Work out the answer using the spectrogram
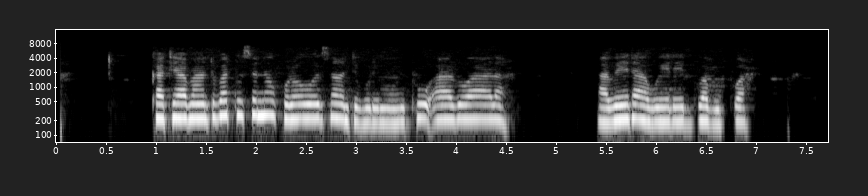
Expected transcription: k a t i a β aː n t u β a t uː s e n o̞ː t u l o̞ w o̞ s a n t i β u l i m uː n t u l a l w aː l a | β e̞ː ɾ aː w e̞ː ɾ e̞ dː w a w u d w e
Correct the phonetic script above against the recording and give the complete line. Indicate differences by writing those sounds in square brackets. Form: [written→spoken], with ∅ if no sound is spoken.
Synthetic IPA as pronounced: k a t i a β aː n t u β a t uː s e n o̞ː [t→k] u l o̞ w o̞ [s→z] a n t i β u l i m uː n t u [l→∅] a l w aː l a | β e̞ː ɾ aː w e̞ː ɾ e̞ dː w a [w→β] u [d→t] w [e→a]

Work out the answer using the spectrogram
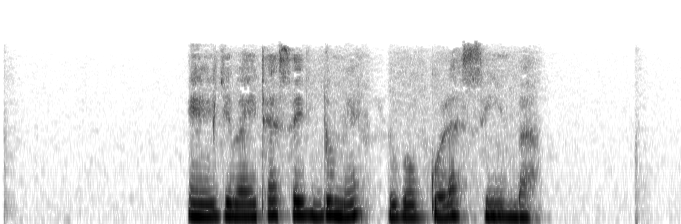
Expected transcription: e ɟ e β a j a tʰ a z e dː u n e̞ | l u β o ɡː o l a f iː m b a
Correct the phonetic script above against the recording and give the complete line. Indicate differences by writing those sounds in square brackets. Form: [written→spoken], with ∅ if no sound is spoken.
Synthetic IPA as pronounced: e ɟ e β a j [a→i] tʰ a [z→s] e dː u [n→m] e̞ | l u β o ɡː o l a [f→s] iː m b a

